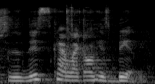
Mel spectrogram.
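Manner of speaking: ordinary talk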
